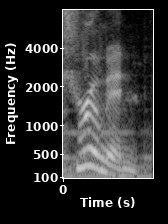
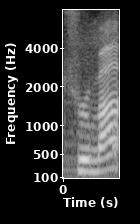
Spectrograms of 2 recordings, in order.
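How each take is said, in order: First: The stress is on the first syllable. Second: The stress is on the second syllable. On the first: "like Truman" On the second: "but the emphasis is on man"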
